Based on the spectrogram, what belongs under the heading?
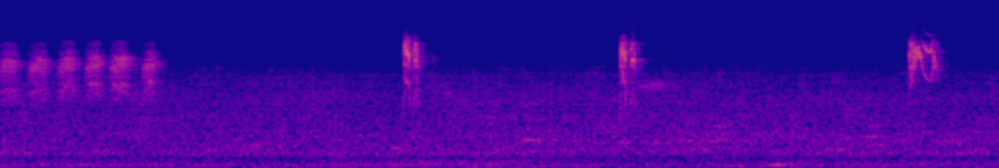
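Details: Brown-throated sunbird lure call: five rapid high, buzzy pulses open the sequence, followed by three well-spaced sharp, high double chirps, with faint background hiss throughout.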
